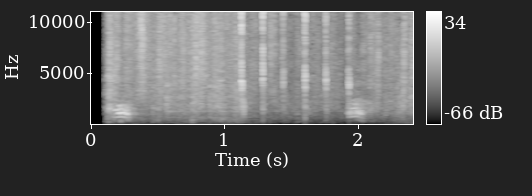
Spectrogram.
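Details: Scottish Terrier puppies eating their kibble at mealtime: sharp crunching clicks scattered through the clip, with two brief nasal whines at the start and near the end.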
